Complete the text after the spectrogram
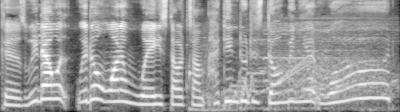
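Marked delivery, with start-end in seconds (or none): none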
